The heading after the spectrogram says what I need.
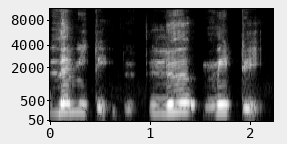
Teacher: It's Miti with the retroflexive ta, ta sound.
